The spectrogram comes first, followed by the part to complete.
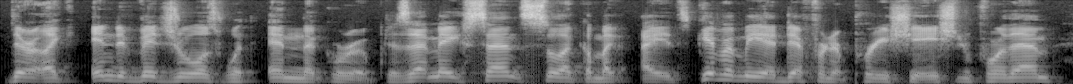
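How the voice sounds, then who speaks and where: A man's voice: mid-range voice, fast, sharp tone, dry recording. A young man hosting a music reaction channel, chatting casually and rambling with many fillers and restarts. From born in Japan, left as an infant.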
